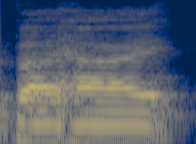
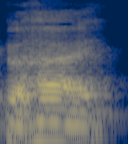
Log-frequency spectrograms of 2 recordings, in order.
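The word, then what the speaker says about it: Baháʼí: The Bahigh, I want to see how I how to pronounce it so I don't sound so stupid. Bahai. Bahai. All right. Bahai. I was saying bahigh.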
